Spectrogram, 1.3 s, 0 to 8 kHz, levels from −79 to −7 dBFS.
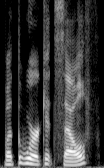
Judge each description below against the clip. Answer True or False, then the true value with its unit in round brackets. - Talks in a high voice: True (205 Hz)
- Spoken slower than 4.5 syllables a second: True (4.2 syllables/s)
